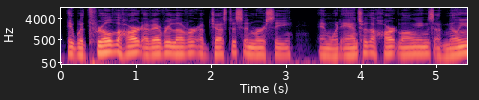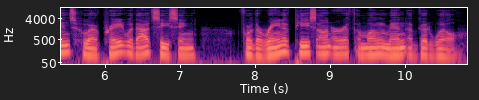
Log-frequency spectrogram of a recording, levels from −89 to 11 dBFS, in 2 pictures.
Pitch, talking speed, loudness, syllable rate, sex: 115 Hz, 205 wpm, -19 LUFS, 5.1 syllables/s, male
